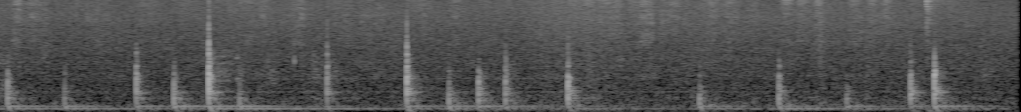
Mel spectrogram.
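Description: Marker or chalk strokes on a board noting a year, with a quick irregular run of sharp taps and short scratchy writing sounds, close and fairly quiet, with a steady low hum underneath.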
